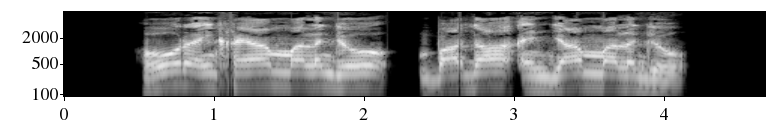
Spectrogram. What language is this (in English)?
Sindhi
